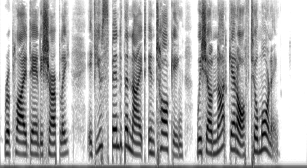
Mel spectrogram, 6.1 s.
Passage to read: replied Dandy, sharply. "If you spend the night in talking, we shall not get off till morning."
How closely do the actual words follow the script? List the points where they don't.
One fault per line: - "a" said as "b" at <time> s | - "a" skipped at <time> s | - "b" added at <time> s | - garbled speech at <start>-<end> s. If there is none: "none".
none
